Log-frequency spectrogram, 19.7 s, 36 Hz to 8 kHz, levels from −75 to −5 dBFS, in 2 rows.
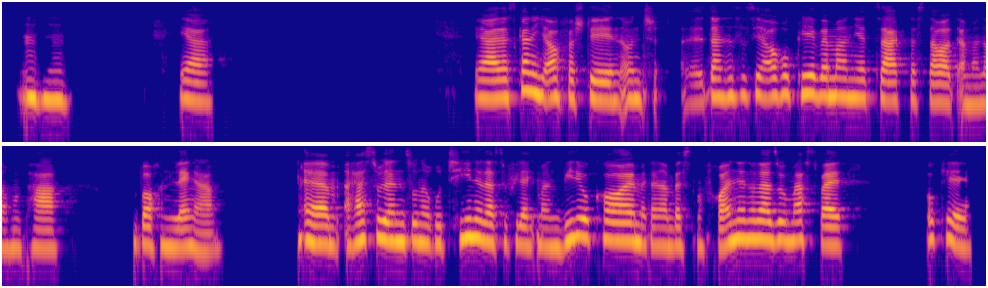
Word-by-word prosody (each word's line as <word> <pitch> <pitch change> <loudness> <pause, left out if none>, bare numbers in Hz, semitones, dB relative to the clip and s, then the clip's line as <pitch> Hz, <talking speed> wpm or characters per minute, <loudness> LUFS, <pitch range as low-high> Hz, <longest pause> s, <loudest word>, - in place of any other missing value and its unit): Mhm. 190 -4 -2 1.1
Ja. 175 -3 -2 2.6
Ja, 195 -1 +4
das 200 0 -1
kann 265 -1 +4
ich 225 -5 +2
auch 200 +2 +3
verstehen. 185 -3 -2
Und, 190 0 -6 0.2
äh, 165 +1 -11
dann 205 -1 -1
ist 210 0 -5
es 215 -1 -9
ja 205 -3 0
auch 210 - -2
okay, 230 0 +1
wenn 215 0 +1
man 210 -1 0
jetzt 195 0 -5
sagt, 180 -1 +1
das 180 -1 -11
dauert 170 -2 0
immer 155 0 -7
noch 155 0 -8
'n 160 -1 -9
paar 155 -1 -2 0.7
Wochen 175 -2 -2
länger. 160 -2 -3 0.8
Ähm, 185 -4 +5
hast 205 +4 0
du 230 - +2
denn 205 -2 +5
so 200 0 -3
'ne 195 - 0
Routine, 220 +6 +1
dass 195 -2 +1
du 190 - -11
vielleicht 180 -2 -4
mal 170 -1 -5
'n 165 -1 -5
Video-Call 220 -2 +3
mit 180 -2 -2
deiner 170 -1 -3
besten 175 0 -7
Freundin 205 +9 +1
oder 220 -1 +5
so 210 0 0
machst? 215 +1 -2
Weil 175 -1 +4 0.8
okay. 215 -7 -3
190 Hz, 150 wpm, -21 LUFS, 175-210 Hz, 2.6 s, Ähm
